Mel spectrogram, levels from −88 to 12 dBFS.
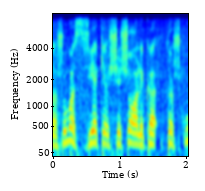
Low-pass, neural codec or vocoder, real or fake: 7.2 kHz; none; real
